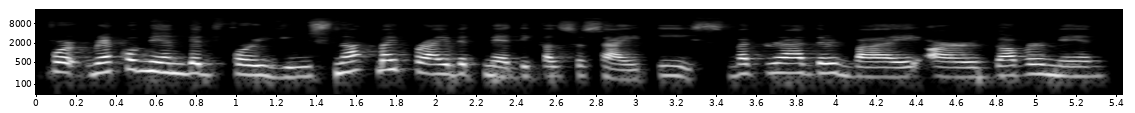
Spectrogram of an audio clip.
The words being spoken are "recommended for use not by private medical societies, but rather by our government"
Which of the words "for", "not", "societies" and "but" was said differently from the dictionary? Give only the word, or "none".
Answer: societies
